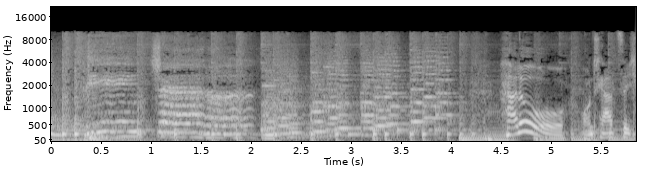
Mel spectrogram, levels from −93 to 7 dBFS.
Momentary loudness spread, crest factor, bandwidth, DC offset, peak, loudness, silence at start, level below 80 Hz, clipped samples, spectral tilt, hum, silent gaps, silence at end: 6 LU; 12 dB; 10.5 kHz; under 0.1%; 0 dBFS; -13 LUFS; 0 s; -26 dBFS; under 0.1%; -4 dB/octave; none; none; 0 s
